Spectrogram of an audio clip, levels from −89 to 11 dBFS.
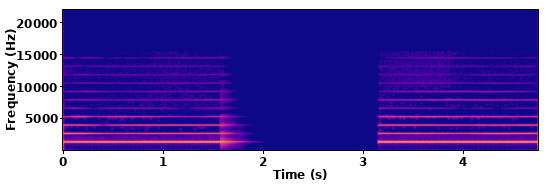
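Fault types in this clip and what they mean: Long network dropout: from 1.57 s to 3.17 s the music turns into a fading buzz that leaves about 1.16 s of silence, then resumes with roughly 1.58 s lost, likely because audio stopped arriving and the receiver stretched the last sound.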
